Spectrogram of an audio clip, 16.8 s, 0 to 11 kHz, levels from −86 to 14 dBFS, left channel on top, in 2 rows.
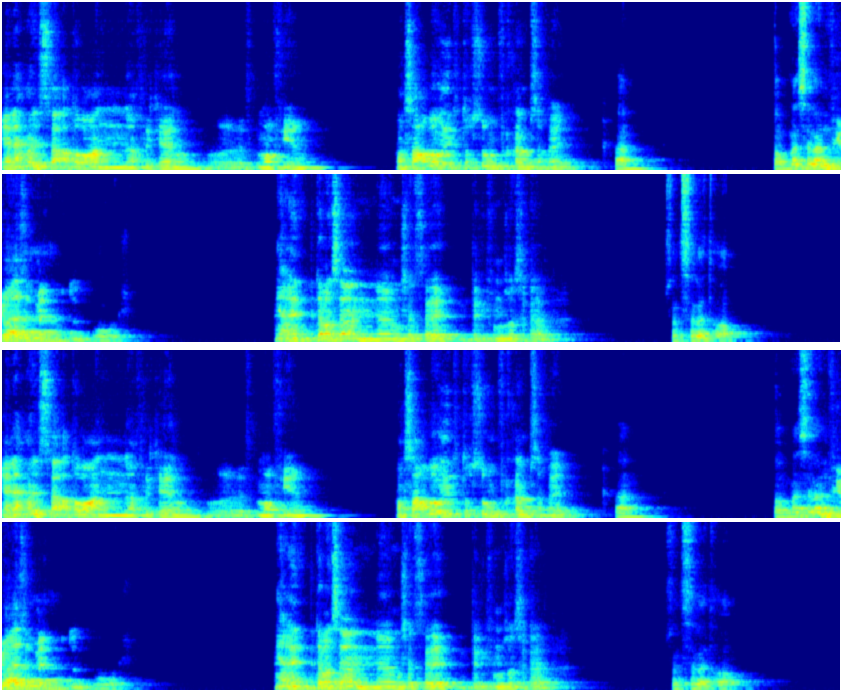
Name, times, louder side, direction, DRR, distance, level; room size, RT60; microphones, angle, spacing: voice 1, 0.0-3.1 3.9-5.7 8.2-9.2 11.1-13.9, equal, 10° right, -2 dB, 0.9 m, -25 dB
voice 2, 7.7-9.0 9.3-9.6 15.1-15.7, left 2 dB, 55° left, 3 dB, 0.6 m, -28 dB
3.6 x 2.0 x 3.2 m, 0.65 s
head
